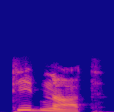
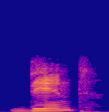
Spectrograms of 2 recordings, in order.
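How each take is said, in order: First: "did not" as two separate words; full form. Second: "didn't" run together as one word; contracted form. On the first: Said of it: "Em vez de você falar". (forma completa "did not", sem contração) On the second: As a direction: shorten it to "didn't", no full "not". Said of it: "usaremos as contrações verbais". (forma contraída "didn't", numa palavra só) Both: Shown as a demonstration.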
